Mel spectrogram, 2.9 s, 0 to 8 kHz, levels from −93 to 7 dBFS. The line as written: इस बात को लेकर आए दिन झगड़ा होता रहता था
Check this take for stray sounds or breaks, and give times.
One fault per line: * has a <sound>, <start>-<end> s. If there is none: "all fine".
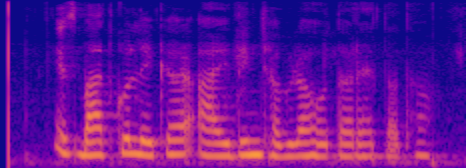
all fine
